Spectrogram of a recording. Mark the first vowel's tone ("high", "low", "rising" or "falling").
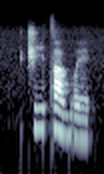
high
